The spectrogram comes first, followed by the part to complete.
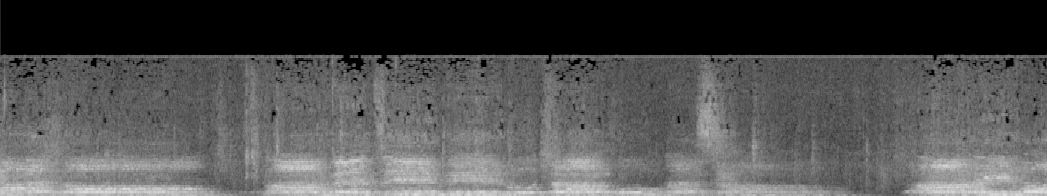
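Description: A group of voices singing a hymn together, phrase by phrase, with two short breaks for breath, one about two and a half seconds in and one near the end.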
